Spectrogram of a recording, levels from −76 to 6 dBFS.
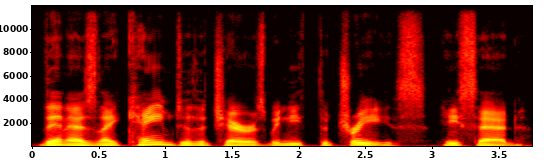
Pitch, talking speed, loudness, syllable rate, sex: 110 Hz, 190 wpm, -18 LUFS, 3.7 syllables/s, male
